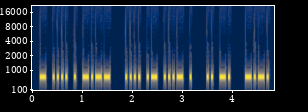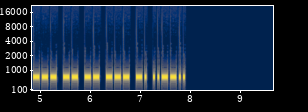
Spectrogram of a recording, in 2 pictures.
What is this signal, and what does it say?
Morse code, heard as a keyed tone, about 28 wpm, 700 Hz. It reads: THEY HAVE IN COMMON?
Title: Sentences from Top 1000 Words - Review Part 3 - 28wpm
